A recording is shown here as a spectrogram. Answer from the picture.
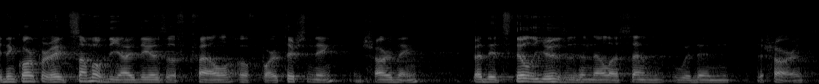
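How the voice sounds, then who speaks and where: A man with a non-native accent speaks at a moderate pace and medium pitch, with fairly even intonation and audible room echo. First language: not English. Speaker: professor. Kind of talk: lecture Q&A.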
